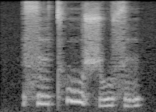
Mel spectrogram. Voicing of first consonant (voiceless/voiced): voiceless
